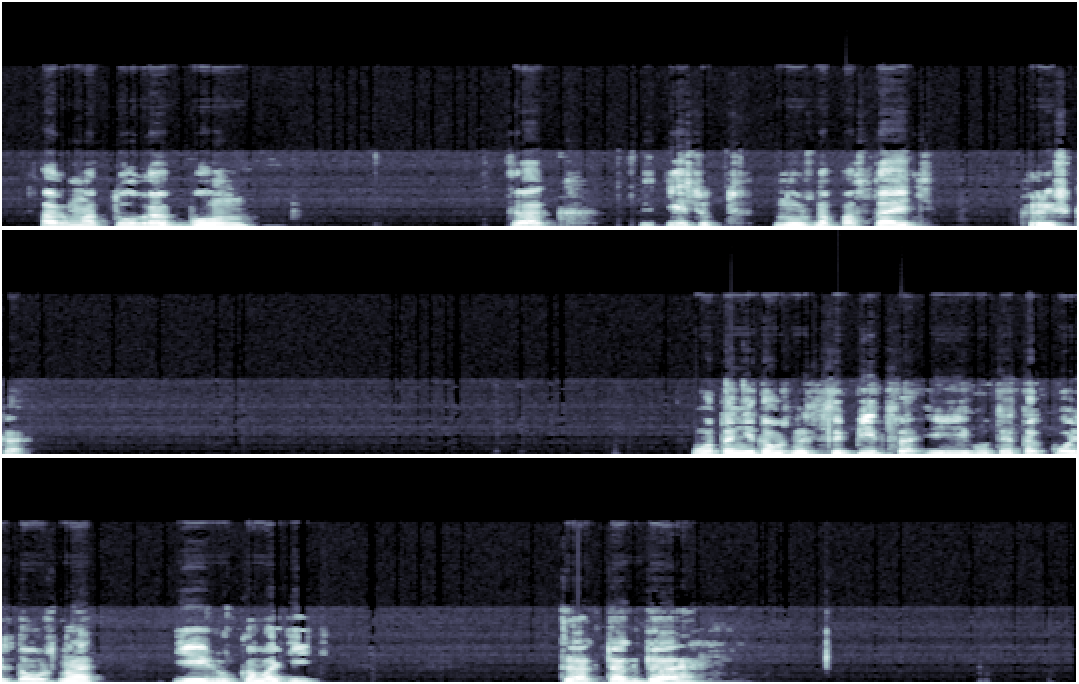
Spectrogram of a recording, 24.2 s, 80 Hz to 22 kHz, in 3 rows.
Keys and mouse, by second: 5.7-12.1 drag, 13.7 click, 14.7 r.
